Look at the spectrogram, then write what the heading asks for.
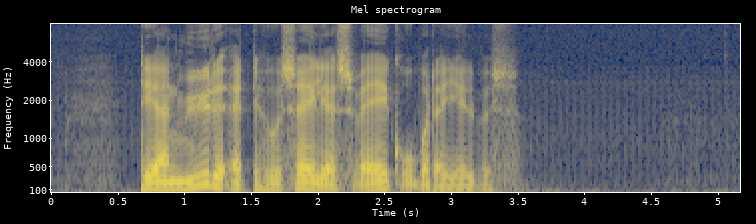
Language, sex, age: Danish, male, 37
